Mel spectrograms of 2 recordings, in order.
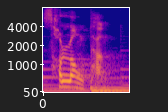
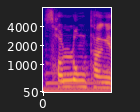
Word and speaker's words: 설렁탕: 시간이 흐르며 발음이 달라졌습니다. 선농탕은 설렁탕이 되고 설렁탕은 다시 설렁탕이 되었습니다. 문헌에 설렁탕이 본격 등장한 건 1924년이었습니다.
